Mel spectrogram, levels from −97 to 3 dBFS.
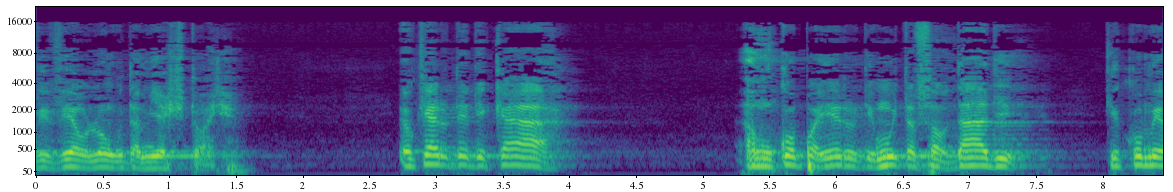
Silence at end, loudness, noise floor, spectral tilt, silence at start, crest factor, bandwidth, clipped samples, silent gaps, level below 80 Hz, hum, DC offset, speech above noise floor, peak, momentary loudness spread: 0 s; -20 LUFS; -69 dBFS; -5.5 dB/octave; 0 s; 16 dB; 16 kHz; under 0.1%; none; -50 dBFS; none; under 0.1%; 49 dB; -6 dBFS; 11 LU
